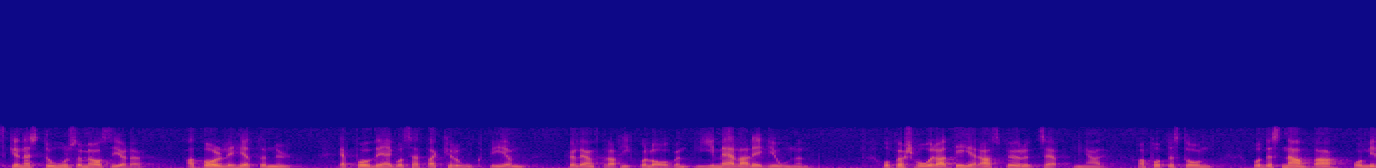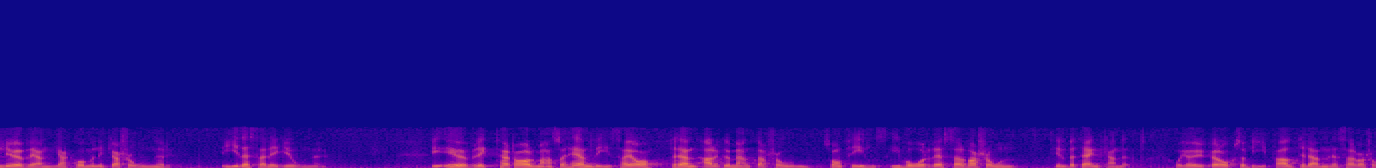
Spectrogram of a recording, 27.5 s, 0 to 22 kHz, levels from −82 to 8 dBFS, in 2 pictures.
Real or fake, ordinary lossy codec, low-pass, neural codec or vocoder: fake; none; 5.4 kHz; codec, 16 kHz, 0.7 kbps, FocalCodec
